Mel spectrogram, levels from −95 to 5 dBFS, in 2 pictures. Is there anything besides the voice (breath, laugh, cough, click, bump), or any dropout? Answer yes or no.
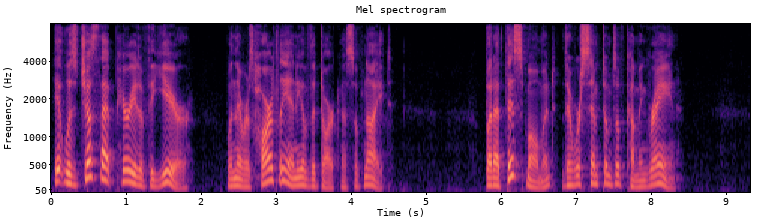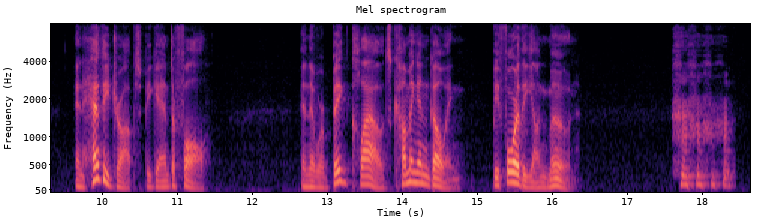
yes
